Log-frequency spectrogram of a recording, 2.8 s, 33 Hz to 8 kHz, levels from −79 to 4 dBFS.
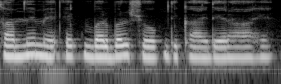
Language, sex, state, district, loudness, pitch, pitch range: Hindi, female, Arunachal Pradesh, Papum Pare, -16 LUFS, 195 Hz, 185-205 Hz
